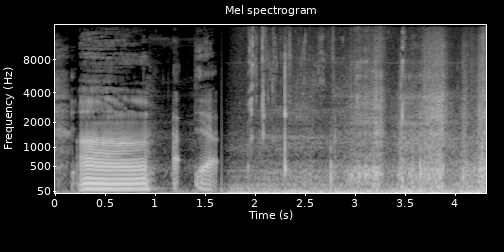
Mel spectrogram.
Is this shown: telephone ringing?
no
